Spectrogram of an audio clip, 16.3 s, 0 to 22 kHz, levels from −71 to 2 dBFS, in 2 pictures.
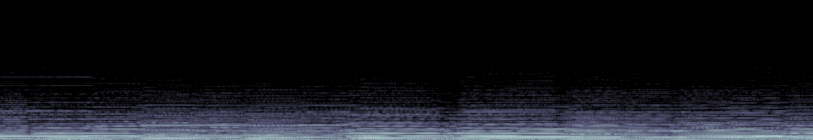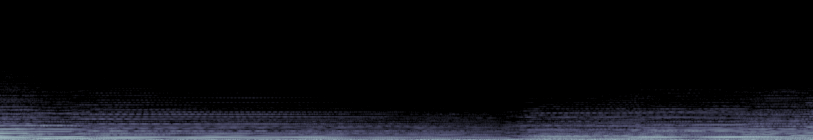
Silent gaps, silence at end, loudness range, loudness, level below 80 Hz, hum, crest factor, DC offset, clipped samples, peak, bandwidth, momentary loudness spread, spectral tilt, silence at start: none; 0 s; 10 LU; -24 LUFS; -34 dBFS; none; 14 dB; under 0.1%; under 0.1%; -8 dBFS; 11.5 kHz; 12 LU; -7 dB/octave; 0 s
